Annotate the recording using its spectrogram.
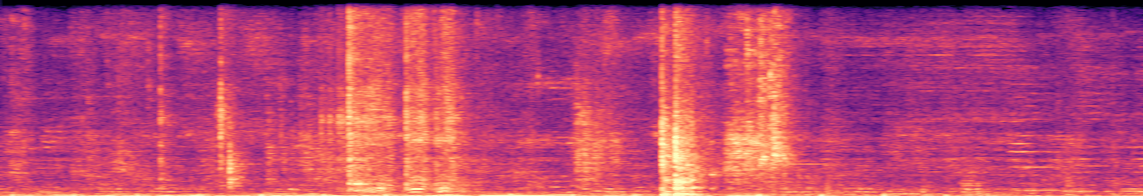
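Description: Background music with two short hissing squirts about a second apart from a trigger spray bottle, the second starting with a click and louder: slip solution being sprayed on for a wet paint-protection-film install.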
